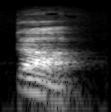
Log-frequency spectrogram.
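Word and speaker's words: ط: Then आपने कहना है ता, लेकिन ये ता नहीं है, ये है तो। मोटा पढ़ना है इसको, मेक इट हैवी।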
